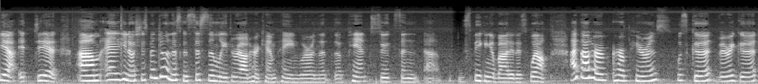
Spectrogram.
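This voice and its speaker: Here is a woman with an American accent and a plain, everyday voice. Her pace is moderate. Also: fairly high pitch for a woman, lively intonation. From US South, Arkansas. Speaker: speech coach. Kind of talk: panel discussion.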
